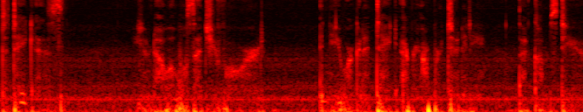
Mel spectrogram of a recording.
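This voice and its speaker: Whispering comes from a woman. She keeps a moderate pace. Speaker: ASMR creator. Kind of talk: ASMR positive affirmations with personal attention, addressed to the listener. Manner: soft, reassuring, encouraging. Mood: warm, encouraging. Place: home room. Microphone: studio mic.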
